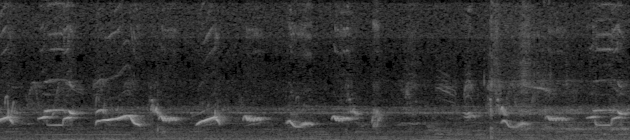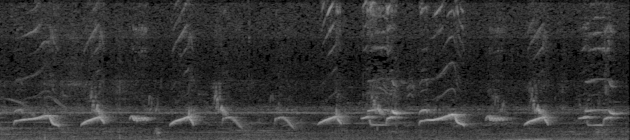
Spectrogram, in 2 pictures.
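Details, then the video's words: Long stretch of morning birdsong in the countryside: rapid, overlapping rising and falling whistles from more than one singer, coming in bursts with short pauses, faint low background noise. "Cuando vives en el campo aún puedes escuchar el lindo canto de los pájaros por la mañana"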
